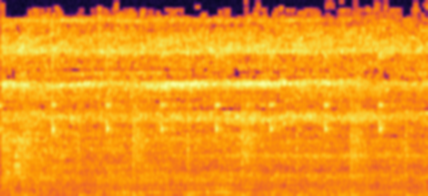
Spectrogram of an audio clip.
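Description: Cordless reciprocating saw running steadily as its blade cuts through an old wooden board, over background music with a steady beat.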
